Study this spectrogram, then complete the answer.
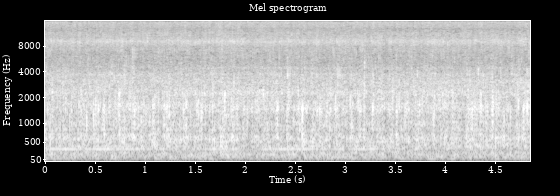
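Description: Dal lentils simmering in a pot, a soft steady bubbling that stays quiet and constant throughout, with no talking.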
